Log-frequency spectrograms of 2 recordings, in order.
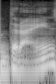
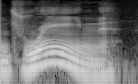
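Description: First: DRAIN with a Spanish tapped R; wrong pronunciation. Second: DRAIN with a rounded U glide, "drwain"; corrected pronunciation. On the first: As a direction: say "drain" learner-style, no U after the D. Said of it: "se dice no drain". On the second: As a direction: round the lips through the "dr" of DRAIN, drawn out. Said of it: "sino drain". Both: Shown as a demonstration.

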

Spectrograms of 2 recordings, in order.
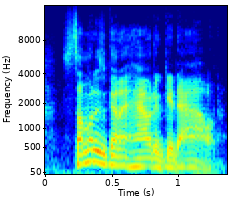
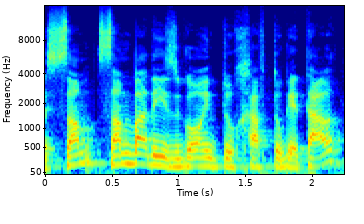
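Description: First: "Somebody's gonna have to get out" run together, t's softened to flaps; connected casual pronunciation. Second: "Some-, somebody is going to have to get out" with every word separate and hard t's; over-enunciated wrong way. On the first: Teacher giving students the correct version, linked and reduced. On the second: Teacher showing students what Homer doesn't say, over-enunciated. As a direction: say "going to" and "get out" in full, stiff Spanish-style. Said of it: "Fijaos que no dice". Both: Shown as a demonstration.

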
